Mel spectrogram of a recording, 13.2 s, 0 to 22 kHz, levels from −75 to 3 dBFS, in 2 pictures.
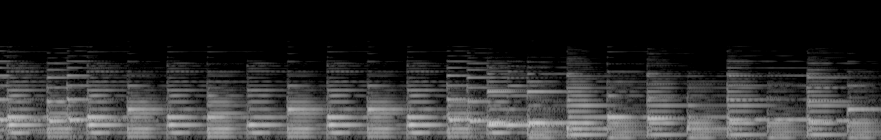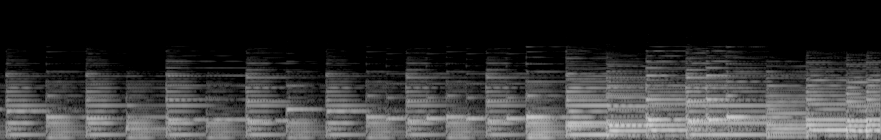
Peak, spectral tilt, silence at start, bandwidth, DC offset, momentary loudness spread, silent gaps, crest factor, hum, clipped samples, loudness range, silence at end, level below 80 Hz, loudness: -4 dBFS; -9.5 dB/octave; 0 s; 5.8 kHz; under 0.1%; 10 LU; none; 18 dB; none; under 0.1%; 8 LU; 0 s; -44 dBFS; -22 LUFS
